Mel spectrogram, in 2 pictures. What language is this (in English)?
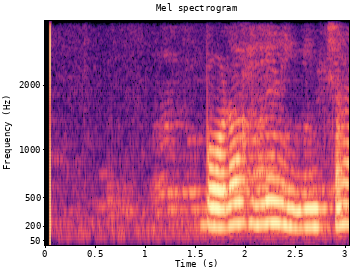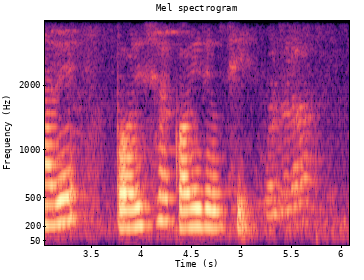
Odia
